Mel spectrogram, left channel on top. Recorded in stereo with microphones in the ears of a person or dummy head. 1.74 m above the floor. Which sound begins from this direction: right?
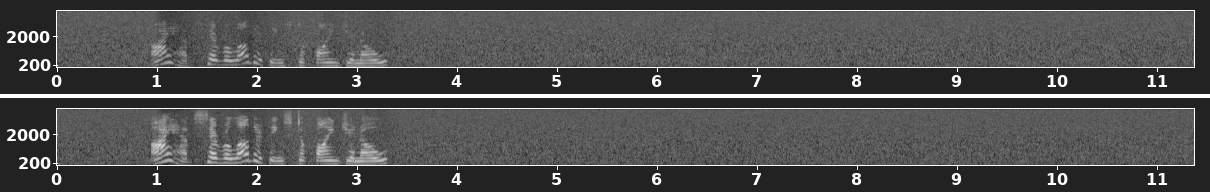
A woman speaking, at 0.9 s.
